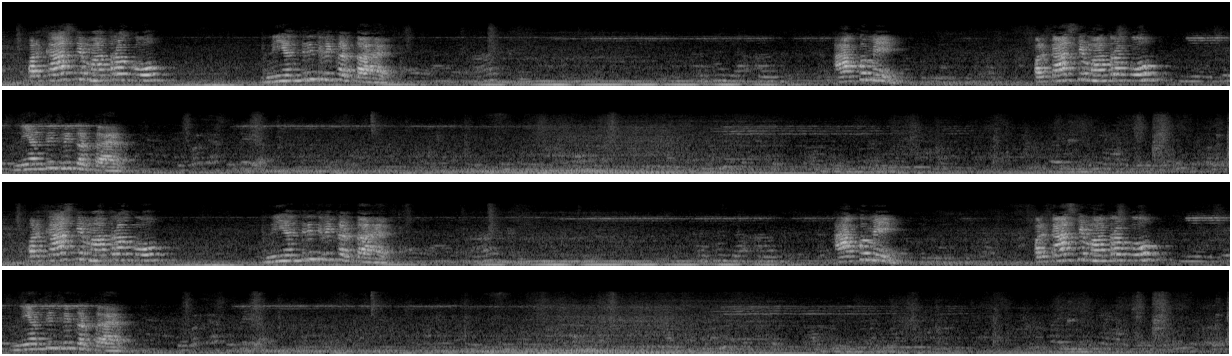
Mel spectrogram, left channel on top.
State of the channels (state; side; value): normal; both; correlation 0.38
